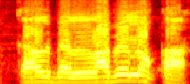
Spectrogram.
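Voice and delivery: লাবেলকা, কালবেল উল্টো করে বলা; কালবেল তারপর লাবেলকা, উল্টো উচ্চারণ; backwards speech. Shown as a demonstration. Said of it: "উল্টো করে বলে দিতে পারেন". (উল্টো করে বলা শব্দ)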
